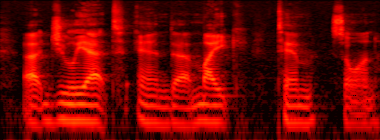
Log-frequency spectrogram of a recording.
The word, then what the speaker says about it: Juliet: Like Romeo and Juliet. This is the English spelling, but we do use the French spelling as well. So if you spell it in the French way, like this, they'll take that because we use that in English also, okay? So with a stronger T sound, Juliet.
